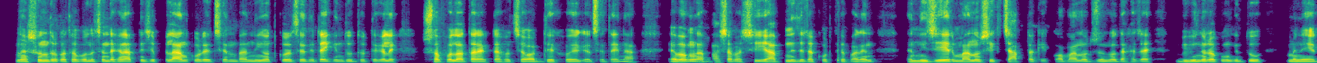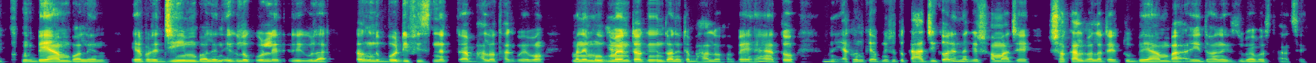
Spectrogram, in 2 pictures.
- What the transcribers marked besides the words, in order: other background noise; "ফিটনেসটা" said as "ফিছনেটটা"
- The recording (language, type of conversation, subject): Bengali, advice, সামাজিক চাপের মধ্যে কীভাবে আমি সীমানা স্থাপন করে নিজেকে রক্ষা করতে পারি?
